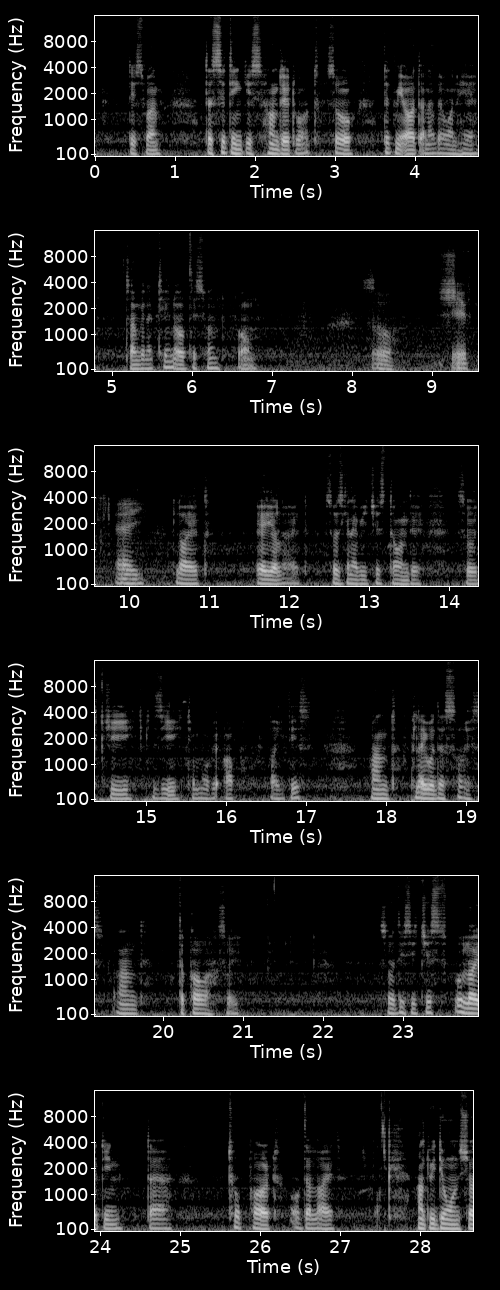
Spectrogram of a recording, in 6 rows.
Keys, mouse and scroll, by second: 4.1 click, 5.1 click, 7.3 click, 9.5 shift+a, 14.3 g, 18.6 click, 19.8 0, 21.5 Return, 24.5 middle click, 25.2 scroll up 2, 25.7 middle click, 26.8 middle click.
